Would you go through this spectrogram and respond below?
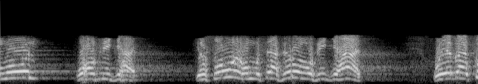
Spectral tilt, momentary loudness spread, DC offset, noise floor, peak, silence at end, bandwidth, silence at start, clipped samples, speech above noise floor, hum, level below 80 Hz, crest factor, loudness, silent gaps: -7.5 dB/octave; 11 LU; under 0.1%; -42 dBFS; -2 dBFS; 0 s; 4.1 kHz; 0 s; under 0.1%; 28 dB; none; -66 dBFS; 12 dB; -14 LUFS; none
